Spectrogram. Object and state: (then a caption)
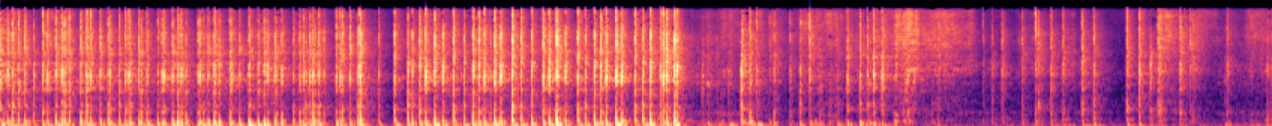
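Paper gift bag. Long nails tap and scratch rapidly across a dark polka-dot paper gift bag with a ribbon, making a dense, crinkly patter with papery rustle through the highs. For about the first four and a half seconds the scratching is steady and loud, then it drops to quieter, sparser taps and scrapes until the end.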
